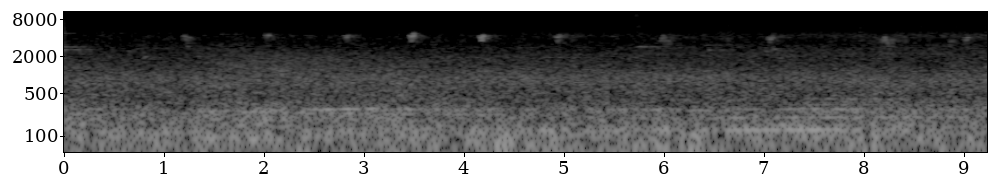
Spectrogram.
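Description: A bird repeating a short high chirp about once a second over a low steady rumble.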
